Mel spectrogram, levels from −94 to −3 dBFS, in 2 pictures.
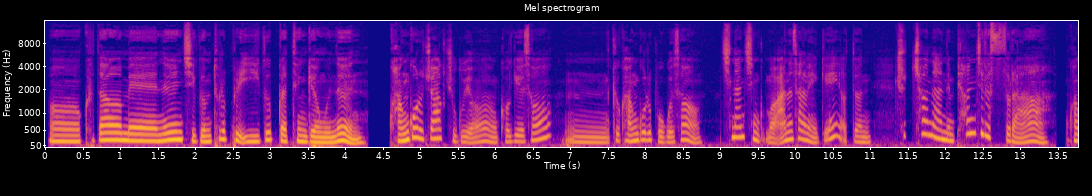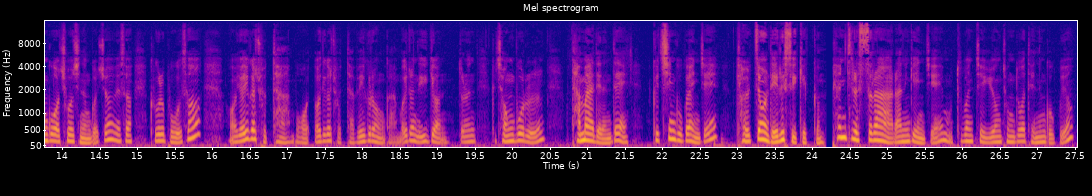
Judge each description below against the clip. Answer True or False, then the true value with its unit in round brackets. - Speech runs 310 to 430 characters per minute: True (320 characters per minute)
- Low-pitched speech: False (180 Hz)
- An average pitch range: False (5.8 semitones)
